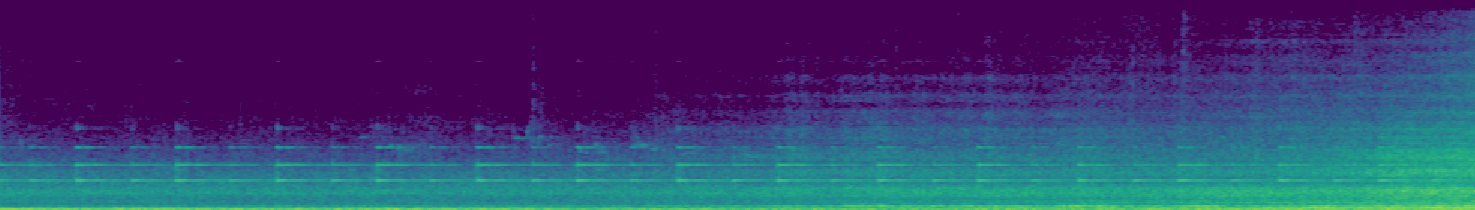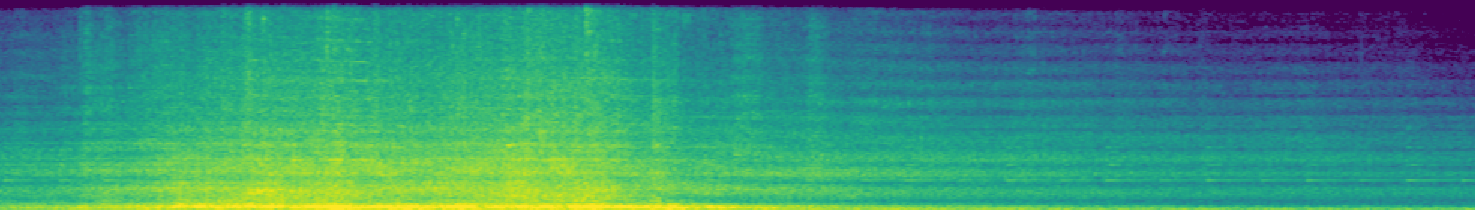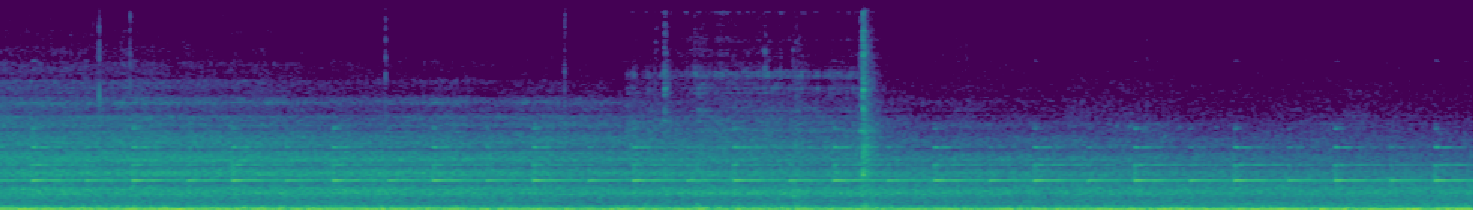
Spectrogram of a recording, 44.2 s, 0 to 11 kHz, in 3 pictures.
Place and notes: Level crossing bells and train, Údolní, Praha, Czechia - Level crossing bell and 2 trains
Trains stop at Braník Station 4 times per hour - not so often. But on every occasion they are accompanied by the level crossing bell ringing when the barriers descend to stop the traffic. They stop ringing immediately after the train has passed. Traffic starts again.
6 April 2022, ~18:00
